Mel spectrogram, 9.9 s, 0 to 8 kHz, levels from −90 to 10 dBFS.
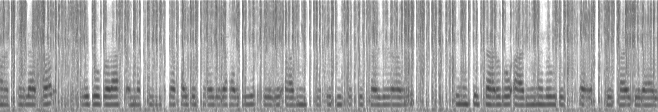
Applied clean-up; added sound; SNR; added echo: neural diffusion model UNIVERSE++.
